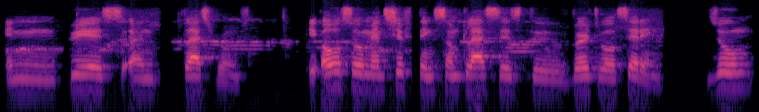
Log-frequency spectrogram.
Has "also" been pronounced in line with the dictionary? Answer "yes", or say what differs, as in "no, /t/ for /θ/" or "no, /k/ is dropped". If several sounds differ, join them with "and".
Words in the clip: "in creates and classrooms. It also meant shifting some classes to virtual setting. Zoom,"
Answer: yes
